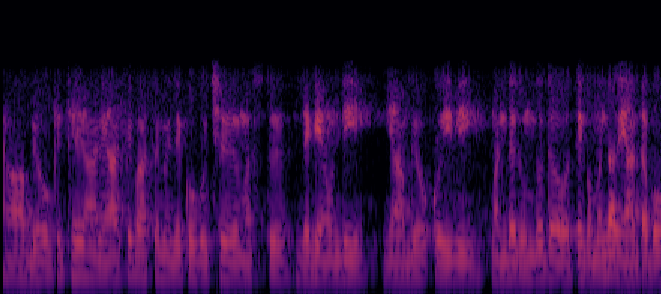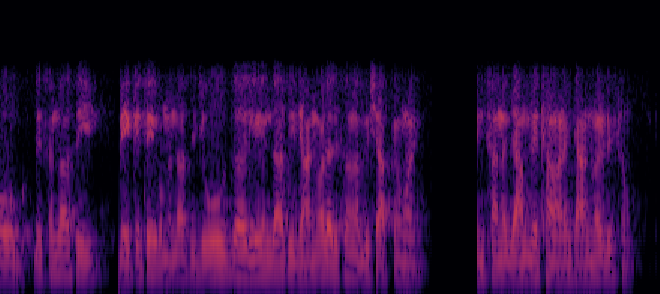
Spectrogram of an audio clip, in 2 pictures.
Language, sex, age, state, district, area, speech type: Sindhi, male, 18-30, Maharashtra, Thane, urban, conversation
